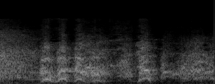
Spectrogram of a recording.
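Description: The fading tail of a rifle shot, then a run of short canine yelps and cries that rise and fall in pitch: a shot wolf in an old radio-drama sound effect.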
